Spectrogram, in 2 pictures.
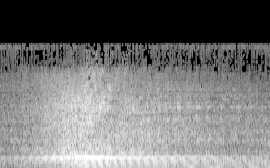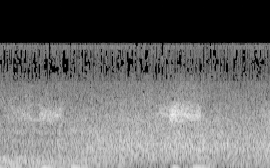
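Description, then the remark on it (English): A car engine rumbles past, its low hum swelling loudly and then fading away, followed by two crows cawing in the quieter stretch afterward. No one speaks. “Your father will drive us there in the car.”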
